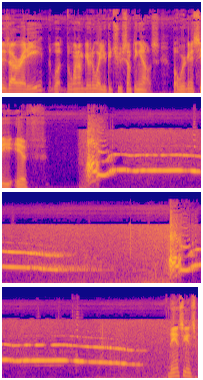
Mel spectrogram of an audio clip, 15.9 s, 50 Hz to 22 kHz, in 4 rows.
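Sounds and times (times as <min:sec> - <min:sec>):
speech: 0:00.0 - 0:04.8, 0:05.5 - 0:06.0, 0:15.3 - 0:15.8
wolf howling: 0:05.6 - 0:10.2, 0:11.3 - 0:15.0.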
